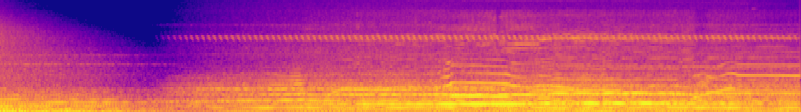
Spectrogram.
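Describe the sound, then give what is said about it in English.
Several wolves, jackals and desert dogs howl at night among desert sand dunes in long, rising and falling wails over a steady low rumble and a thin high whine, the voices overlapping. “Wolves and jackals and desert dogs, they would move through the sand dunes at night, feet as light as a whisper.”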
